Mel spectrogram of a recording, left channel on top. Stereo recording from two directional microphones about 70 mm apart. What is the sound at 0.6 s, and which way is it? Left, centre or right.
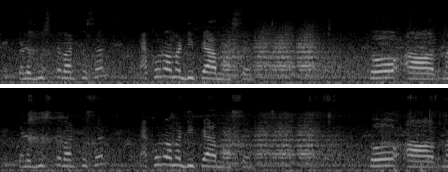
Speech, centre.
